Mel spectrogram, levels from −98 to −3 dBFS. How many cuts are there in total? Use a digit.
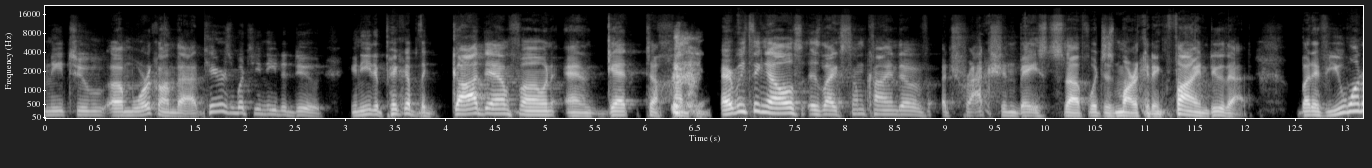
2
